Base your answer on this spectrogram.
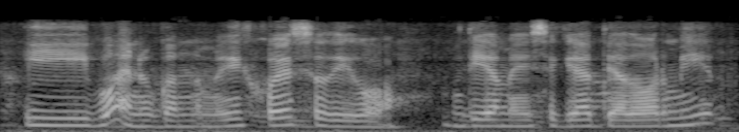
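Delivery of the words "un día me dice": ordinary delivery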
